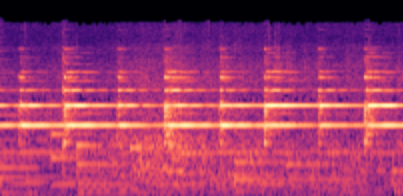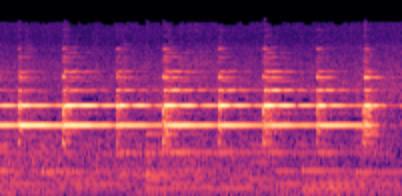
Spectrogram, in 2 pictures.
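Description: Railway level-crossing warning bell ringing steadily, about two strikes a second, signalling that the crossing is closing for an approaching train. Background music plays underneath.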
